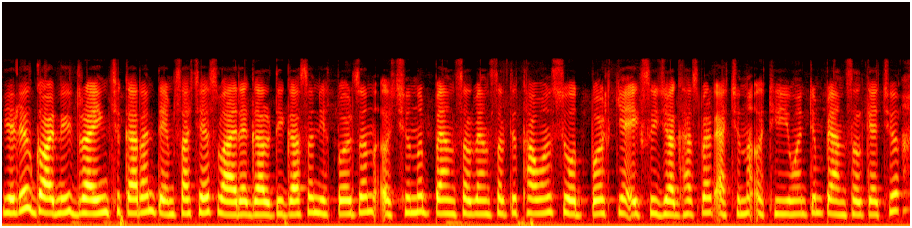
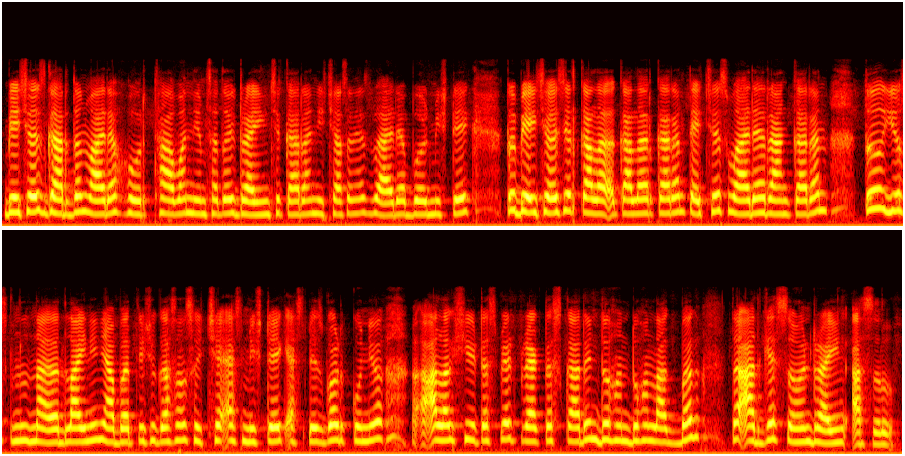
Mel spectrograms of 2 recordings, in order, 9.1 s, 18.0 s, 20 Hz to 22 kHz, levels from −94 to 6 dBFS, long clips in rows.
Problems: none marked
